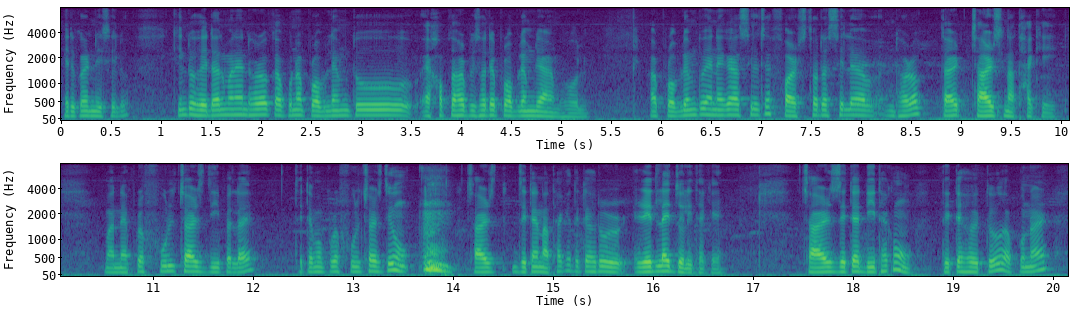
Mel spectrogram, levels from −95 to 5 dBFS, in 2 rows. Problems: none marked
